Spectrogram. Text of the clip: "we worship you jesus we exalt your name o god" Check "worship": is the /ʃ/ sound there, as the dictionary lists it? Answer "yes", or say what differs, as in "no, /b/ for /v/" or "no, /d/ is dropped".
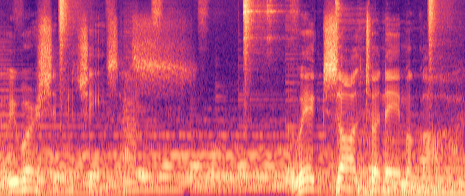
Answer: yes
